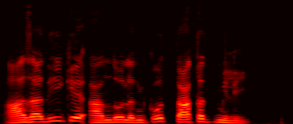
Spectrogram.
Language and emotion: Hindi, neutral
